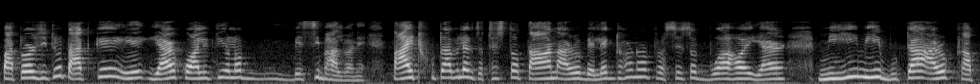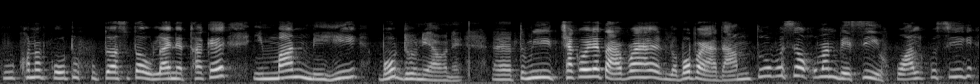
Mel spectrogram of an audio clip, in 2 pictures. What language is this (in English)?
Assamese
